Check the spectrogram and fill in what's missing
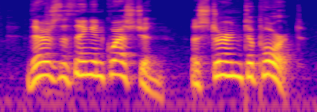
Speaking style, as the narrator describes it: the harpooner shouted

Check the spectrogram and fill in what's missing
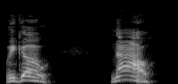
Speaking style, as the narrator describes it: Aesop yelled

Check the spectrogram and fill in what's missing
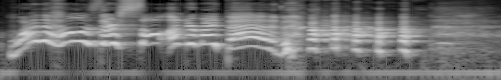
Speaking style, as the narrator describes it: still has a fever, but he yells

